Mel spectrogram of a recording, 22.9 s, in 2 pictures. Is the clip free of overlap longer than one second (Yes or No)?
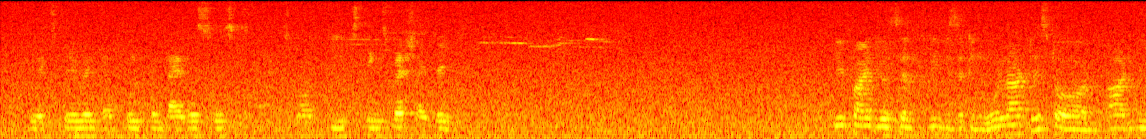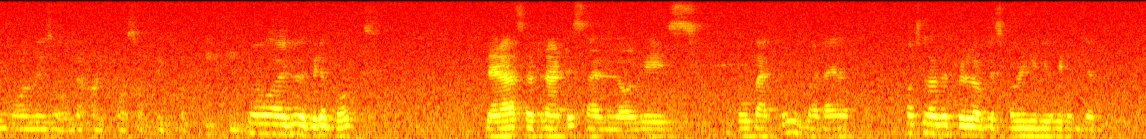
Yes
